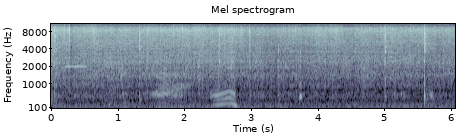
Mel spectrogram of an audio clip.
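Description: Onion sizzles in hot oil as ginger, garlic and green chili are added while cooking alongside rohu fish fingers, a steady loud frying hiss with occasional stirring clinks and brief squeaky sounds in the background.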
